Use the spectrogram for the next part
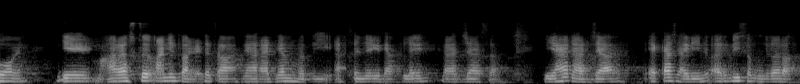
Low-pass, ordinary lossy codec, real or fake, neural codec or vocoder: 7.2 kHz; none; fake; codec, 16 kHz in and 24 kHz out, 0.6 kbps, FireRedTTS-2 codec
